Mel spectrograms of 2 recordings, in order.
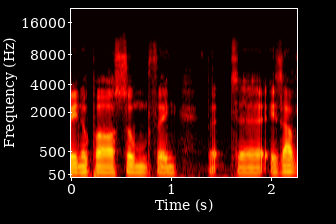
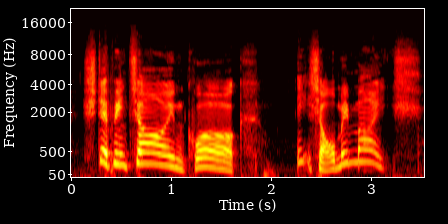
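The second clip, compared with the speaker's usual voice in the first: hammed-up Mary Poppins Cockney, much higher and slow; sing-song mock Cockney chimney sweep; 12 semitones higher, 4 dB louder, much slower than usual.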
